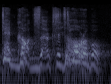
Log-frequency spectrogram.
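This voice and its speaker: A woman's voice: mid-range voice, lively intonation, takes it slowly, noisy background. A woman voicing a cold, disdainful female vampire in a video game cutscene. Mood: disgusted.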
